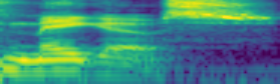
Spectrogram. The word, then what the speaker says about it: Magos: Uh, in Warhammer, the pronunciation is Magos. Magos. I'll I'll take Magos.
